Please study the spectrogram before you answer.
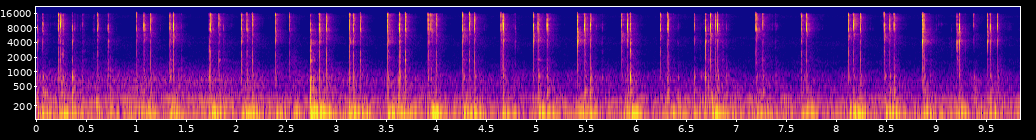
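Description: Long pink acrylic nails tap rapidly on a clear plastic pen barrel filled with pastel beads. Many short, bright clicks come in quick irregular bursts, each dying away almost instantly over a soft low hum.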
